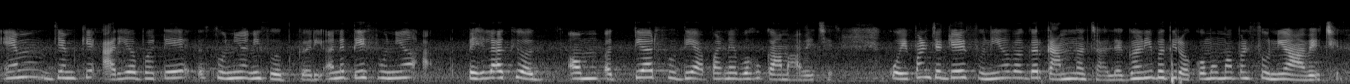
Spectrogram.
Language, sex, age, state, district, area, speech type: Gujarati, female, 18-30, Gujarat, Valsad, rural, spontaneous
